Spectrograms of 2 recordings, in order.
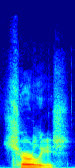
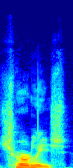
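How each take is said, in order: First: The word begins with a ch sound. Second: The same.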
